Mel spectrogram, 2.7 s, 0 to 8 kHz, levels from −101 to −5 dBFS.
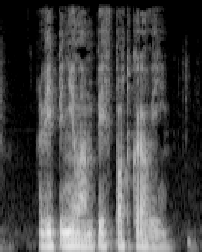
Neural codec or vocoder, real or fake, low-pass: none; real; 7.2 kHz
